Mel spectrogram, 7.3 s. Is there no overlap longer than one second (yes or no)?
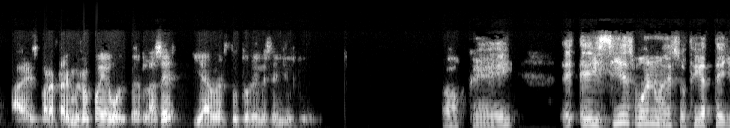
yes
